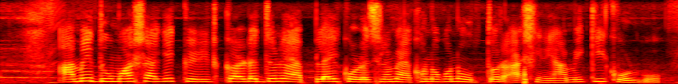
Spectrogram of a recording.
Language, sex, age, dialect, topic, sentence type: Bengali, female, 18-24, Standard Colloquial, banking, question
